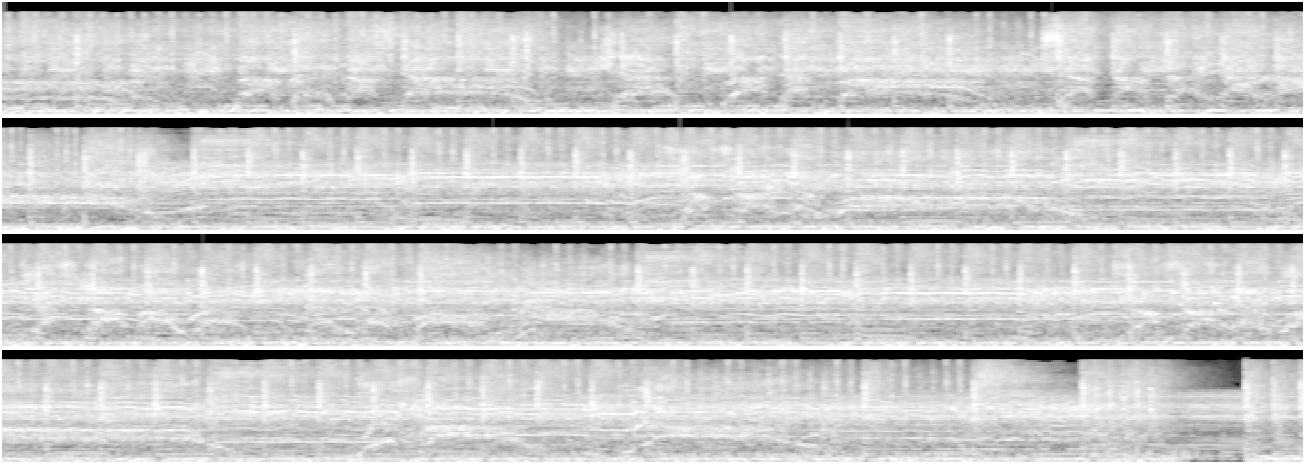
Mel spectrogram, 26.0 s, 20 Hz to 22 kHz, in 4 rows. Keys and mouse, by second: 3.6 ctrl+z, 4.6 ctrl+z, 6.2 ctrl+z, 8.8 ctrl+z, 9.6 ctrl+z, 10.1 ctrl+z, 10.5 ctrl+z, 10.8 ctrl+z, 11.4 right click, 11.5 ctrl+z, 11.9 ctrl+z, 22.9 ctrl+z.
